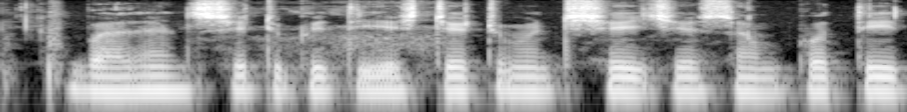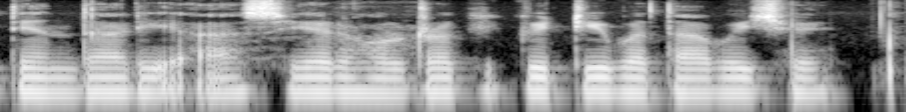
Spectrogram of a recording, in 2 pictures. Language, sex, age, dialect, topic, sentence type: Maithili, male, 18-24, Bajjika, banking, statement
